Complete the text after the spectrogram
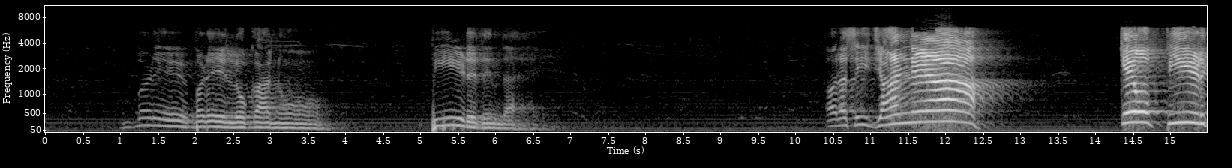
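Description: An elderly man speaks forcefully into a microphone over loudspeakers, with pauses between phrases.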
